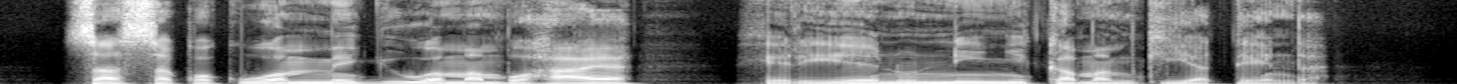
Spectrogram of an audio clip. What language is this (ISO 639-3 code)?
swa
